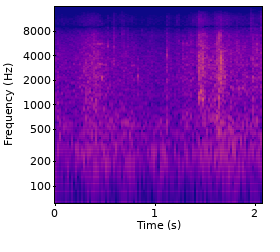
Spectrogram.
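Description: Steady background noise in the open air, with a few faint light knocks about one and a half seconds in.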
